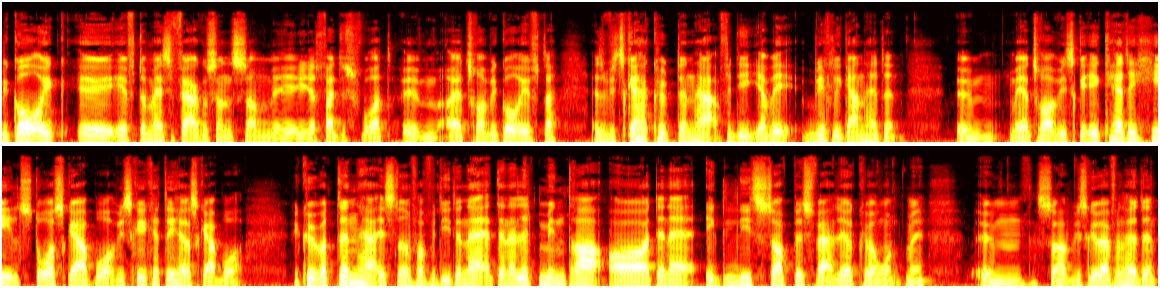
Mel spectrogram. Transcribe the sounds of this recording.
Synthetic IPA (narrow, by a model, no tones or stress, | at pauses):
ʋiɡ̥ɒ̰ːe̝ɡ̥øefd̥ɐmæsəfæɐɡ̥osɒnsɒ̽møjɑ̈fɑ̈ɡ̥̚d̥isɡ̥ʋoɐd̥ømɒ̽jɑ̈ɪt͡sʰʁo̝ɐ̰ʋiɡ̥ɒ̰ːefd̥ɐ | ʔælsəʋisɡ̥æɦækʰøːb̥̚d̥enɦæɐ̰fɒ̽d̥ḭːjɑ̈ɪʋe̝ʋiɐɡ̥əliɡ̥æɐnəɦæd̥en | ømmenjɑ̈ɪt͡sʰʁo̝ɐ̰ʋisɡ̥æe̝ɡ̥əɦæd̥e̝he̝̰ːld̥sd̥o̝ːɐsɡ̥æɐb̥o̝ɐ̰ʋisɡ̥æe̝ɡ̥hæd̥e̝heɐ̰sɡ̥æɐb̥o̝ɐ̰ | ʋikʰøːb̥ɐd̥enɦæɐ̰isd̥eð̞̰ˠn̩fɒ̽fɒd̥ḭːd̥enæɐd̥enæɐle̝d̥me̝nd̥ʁɐʔɒ̽d̥enæɐe̝ɡ̥əliːsɒ̽b̥e̝sʋæɐ̰liɒkʰøːɐʁɔ̽n̰d̥me | ʔømsɒ̽ʋisɡ̥æiʋæɐ̰̥fælhæd̥en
